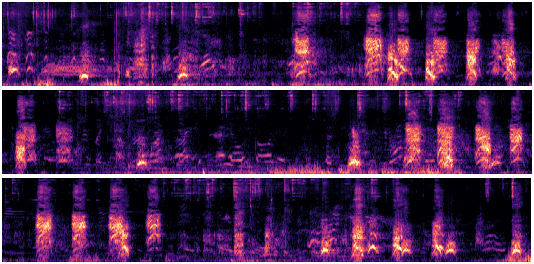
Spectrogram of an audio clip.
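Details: Doberman and Belgian Malinois fighting at a dog park while an e-collar correction is applied; sharp barks come in rapid, uneven bursts, with human voices talking throughout.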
